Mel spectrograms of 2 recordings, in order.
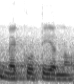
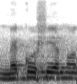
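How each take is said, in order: First: The middle consonant is a t sound. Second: The middle consonant is an sh sound. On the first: "ಮೆಕ್ಕುಟಿಯನ್ ಅಂತಲೂ ಪ pronounce ಮಾಡ್ತಾರೆ" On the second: "ಮೆಕ್ಕುಶಿಯನ್ನು ಅಂತಾರೆ"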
